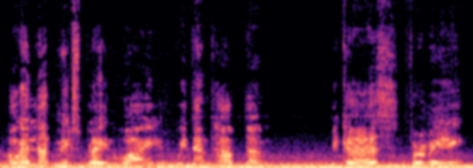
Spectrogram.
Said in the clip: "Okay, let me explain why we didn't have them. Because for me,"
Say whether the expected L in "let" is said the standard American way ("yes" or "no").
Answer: no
